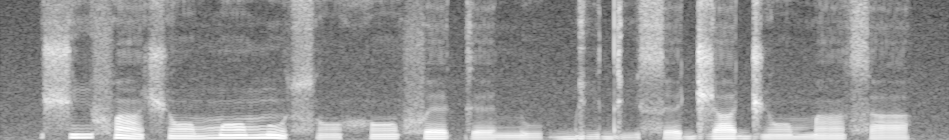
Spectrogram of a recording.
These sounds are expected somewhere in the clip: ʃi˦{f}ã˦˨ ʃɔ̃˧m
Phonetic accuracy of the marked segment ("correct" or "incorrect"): correct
